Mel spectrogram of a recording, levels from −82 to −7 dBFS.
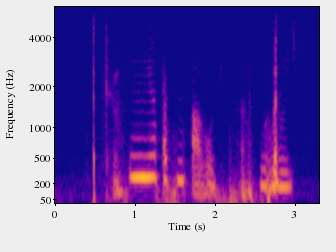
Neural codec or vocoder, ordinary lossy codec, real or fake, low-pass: codec, 16 kHz, 0.5 kbps, FreqCodec, larger model; none; fake; 5.4 kHz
